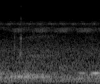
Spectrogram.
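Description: Teddy pigeons, babies of the Aliwala 35 line at two to three feathers, cooing softly in a low, steady murmur that carries on continuously in a short stretch with no talking.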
